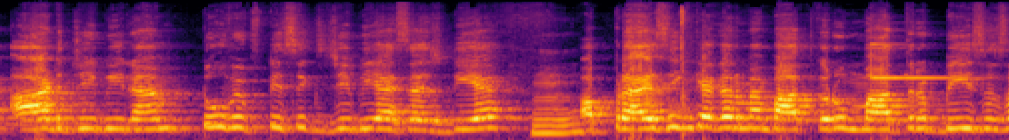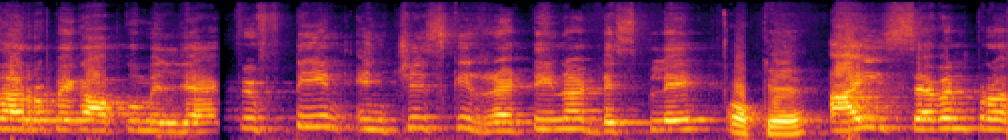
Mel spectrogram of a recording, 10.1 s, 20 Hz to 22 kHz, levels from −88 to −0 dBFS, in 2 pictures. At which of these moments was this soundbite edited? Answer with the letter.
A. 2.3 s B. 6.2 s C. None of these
B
